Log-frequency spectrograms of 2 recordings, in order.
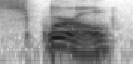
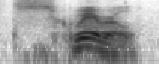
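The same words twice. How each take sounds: First: It is said in a North American accent. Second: It is said in a British accent. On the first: "on the North American side of the pond" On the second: "on the other side of the pond"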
